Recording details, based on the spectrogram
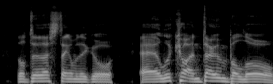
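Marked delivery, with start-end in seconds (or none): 1.6-2.7 mock presenter voice, slow and cheesy, fully hammed up. Imitating YouTubers pointing to links in the description: imitating a cheesy presenter voice. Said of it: "really cheesy voice where they're doing".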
